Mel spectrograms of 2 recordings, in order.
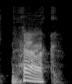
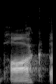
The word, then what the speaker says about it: PAC: He announced him as PAC both before and after the match. – That's how you're supposed to pronounce his name, actually. But no one ever does. Everyone calls him PAC, but it's traditionally been called PAC dating back to his time in the UK.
